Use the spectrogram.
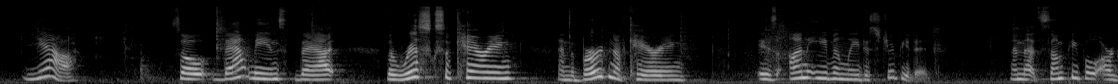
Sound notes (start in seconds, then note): none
